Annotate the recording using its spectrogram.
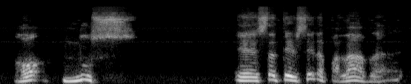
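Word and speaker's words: νοῦς: A palavra que está sendo traduzida aí é ho nous. Essa terceira palavra, N Omicron Y sigma, a pronúncia é nous.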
